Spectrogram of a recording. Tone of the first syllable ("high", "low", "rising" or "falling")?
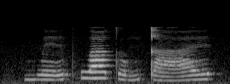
rising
